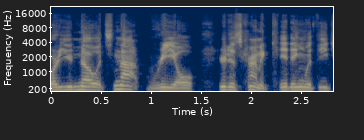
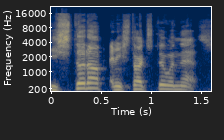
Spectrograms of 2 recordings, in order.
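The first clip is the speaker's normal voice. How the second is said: ordinary talk, nothing marked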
